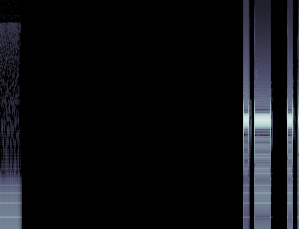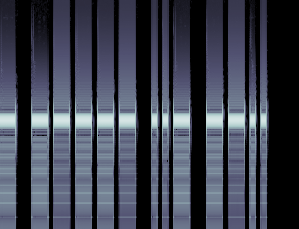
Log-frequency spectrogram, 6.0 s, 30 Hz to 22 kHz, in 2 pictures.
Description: Morse code, heard as a keyed tone, about 22 wpm, 700 Hz. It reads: AA0UZ
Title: USA Call Signs - 5 Characters - Repeated 2x - 22wpm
